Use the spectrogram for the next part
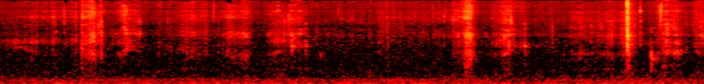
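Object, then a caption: Bar of soap. A utility knife blade shaves and scrapes crumbly flakes off a small, solid black and white striped bar of soap held in the hand, building a pile of shavings. Soft, bright, dry scraping and crunching runs throughout, broken by short crisp cuts that stand out, the sharpest near the end.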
